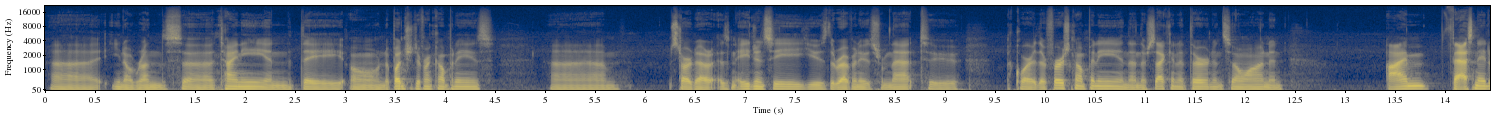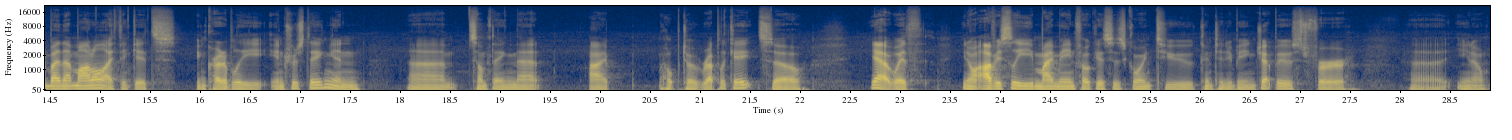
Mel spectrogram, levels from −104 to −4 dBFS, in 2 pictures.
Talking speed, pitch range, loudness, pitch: 160 wpm, 90-110 Hz, -27 LUFS, 95 Hz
